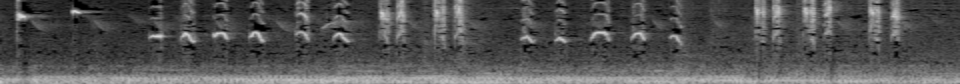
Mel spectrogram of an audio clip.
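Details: Active sunbird song used to get other birds singing: a brisk series of clear, upslurred whistled notes alternating with high sharp ticks, delivered steadily over a faint low hum.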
